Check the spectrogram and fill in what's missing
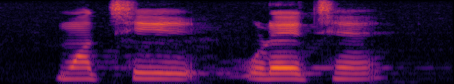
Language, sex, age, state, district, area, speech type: Maithili, female, 45-60, Bihar, Begusarai, rural, spontaneous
